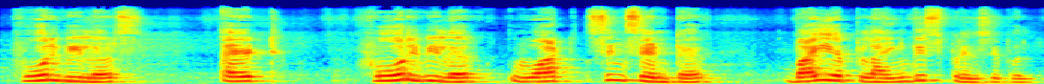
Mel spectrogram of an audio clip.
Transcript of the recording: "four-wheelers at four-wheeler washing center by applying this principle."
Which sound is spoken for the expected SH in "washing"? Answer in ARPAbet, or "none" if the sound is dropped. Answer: S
